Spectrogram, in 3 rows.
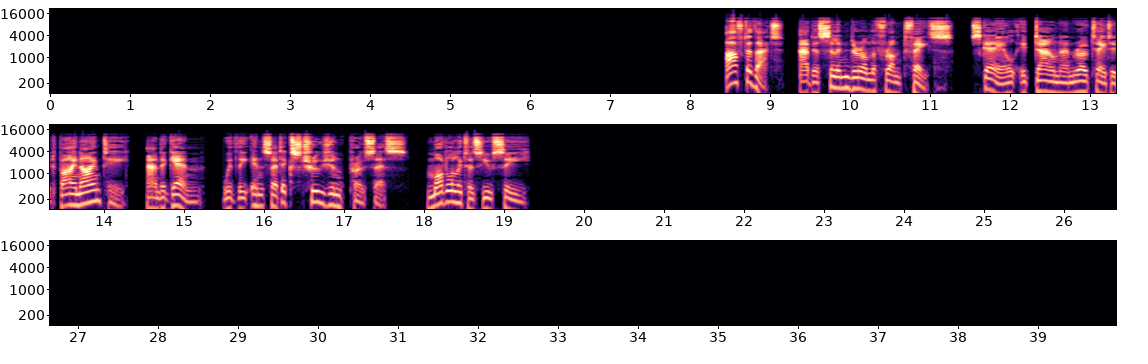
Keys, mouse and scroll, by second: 1.6 click, 3.1 s, 5.3 middle click, 6.5 middle drag, 7.7 click, 9.0 click, 9.4 shift+a, 11.4 s, 13.3 r, 15.0 middle click, 15.4 scroll down 1, 15.8 middle click, 16.2 s, 18.1 middle click, 19.1 Tab, 20.0 click, 20.8 middle click, 21.3 click, 22.4 i, 23.8 e, 25.2 e, 26.3 s, 28.4 e, 29.9 i, 31.3 e, 32.8-33.2 middle drag, 34.0-35.6 middle drag, 36.7-38.1 middle drag, 38.7 g.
